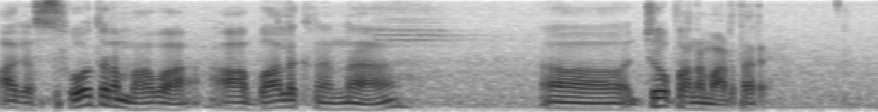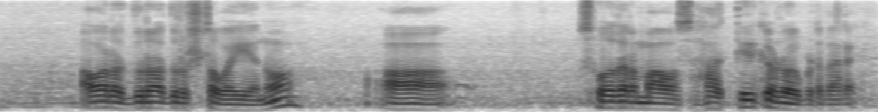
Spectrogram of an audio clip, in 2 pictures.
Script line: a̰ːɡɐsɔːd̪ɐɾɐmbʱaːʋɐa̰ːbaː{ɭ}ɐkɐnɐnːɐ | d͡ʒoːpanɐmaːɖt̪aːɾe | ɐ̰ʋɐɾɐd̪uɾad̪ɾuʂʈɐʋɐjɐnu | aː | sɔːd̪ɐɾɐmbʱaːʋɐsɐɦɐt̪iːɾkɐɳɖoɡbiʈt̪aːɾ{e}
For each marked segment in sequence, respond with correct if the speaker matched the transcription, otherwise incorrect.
incorrect: l, correct

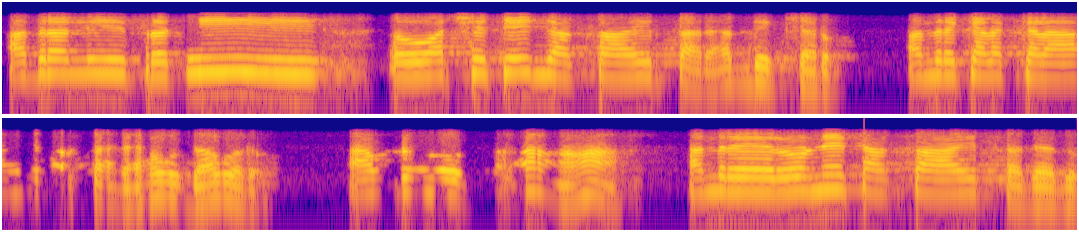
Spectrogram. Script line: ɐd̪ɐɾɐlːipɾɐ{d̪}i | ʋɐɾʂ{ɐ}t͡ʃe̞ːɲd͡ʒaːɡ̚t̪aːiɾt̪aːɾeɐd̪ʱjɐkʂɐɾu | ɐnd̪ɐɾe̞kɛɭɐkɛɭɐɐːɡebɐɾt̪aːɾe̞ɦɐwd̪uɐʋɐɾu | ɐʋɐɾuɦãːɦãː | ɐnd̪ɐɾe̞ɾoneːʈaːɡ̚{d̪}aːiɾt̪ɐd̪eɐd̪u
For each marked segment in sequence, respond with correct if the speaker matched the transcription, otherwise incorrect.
incorrect: t̪, correct, incorrect: t̪

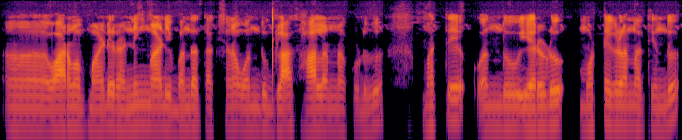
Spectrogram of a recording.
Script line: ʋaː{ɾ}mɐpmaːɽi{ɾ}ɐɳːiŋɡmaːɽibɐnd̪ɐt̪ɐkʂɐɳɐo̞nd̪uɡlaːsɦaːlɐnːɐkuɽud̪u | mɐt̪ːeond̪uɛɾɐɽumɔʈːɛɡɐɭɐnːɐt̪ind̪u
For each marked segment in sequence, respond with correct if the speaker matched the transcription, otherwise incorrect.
correct, correct

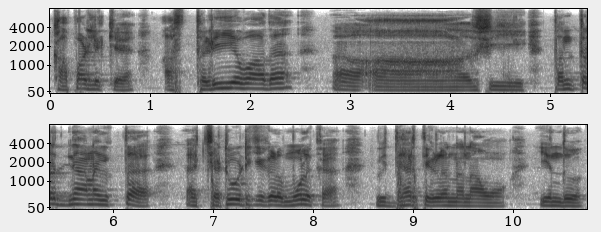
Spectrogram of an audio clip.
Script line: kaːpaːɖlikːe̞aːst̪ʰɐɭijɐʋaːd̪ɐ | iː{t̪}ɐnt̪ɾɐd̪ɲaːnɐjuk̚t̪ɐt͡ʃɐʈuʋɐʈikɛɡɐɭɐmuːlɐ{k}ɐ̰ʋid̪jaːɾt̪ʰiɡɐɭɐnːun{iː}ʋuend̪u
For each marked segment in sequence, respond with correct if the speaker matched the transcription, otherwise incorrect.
correct, correct, incorrect: aː

